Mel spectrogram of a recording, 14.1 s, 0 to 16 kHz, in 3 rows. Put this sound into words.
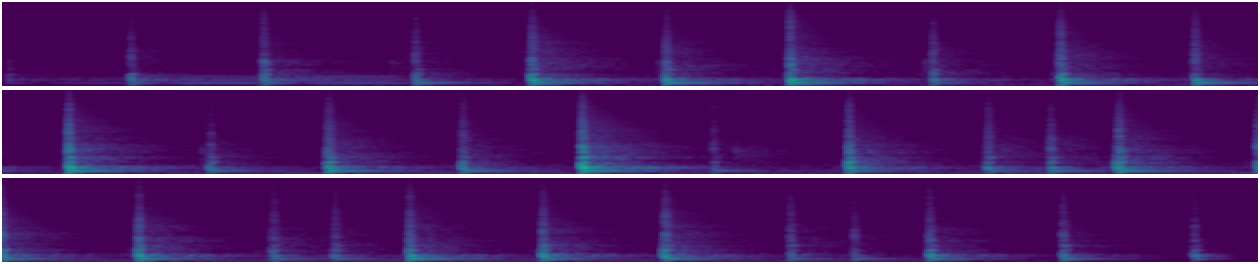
Guitar Slap
Me slapping the base of my acoustic guitar.
guitar, slap, MTC500-M002-s13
